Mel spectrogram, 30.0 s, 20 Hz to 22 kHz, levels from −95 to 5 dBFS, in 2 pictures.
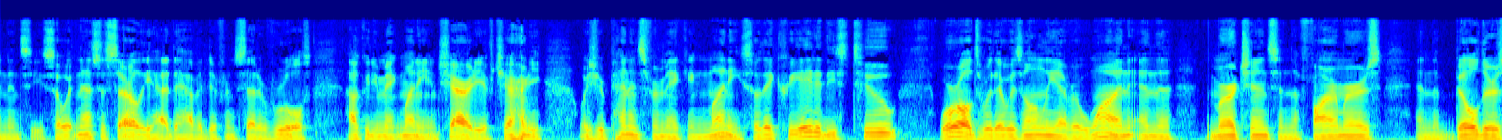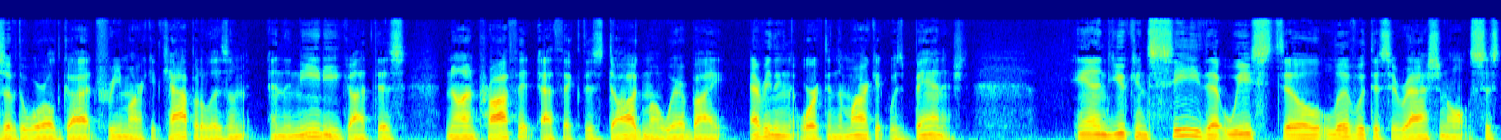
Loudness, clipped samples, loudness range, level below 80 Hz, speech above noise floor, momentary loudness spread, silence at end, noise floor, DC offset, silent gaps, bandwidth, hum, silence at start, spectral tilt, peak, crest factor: -26 LUFS; under 0.1%; 5 LU; -42 dBFS; 32 dB; 10 LU; 0.05 s; -57 dBFS; under 0.1%; none; 12.5 kHz; none; 0 s; -7 dB/octave; -6 dBFS; 20 dB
